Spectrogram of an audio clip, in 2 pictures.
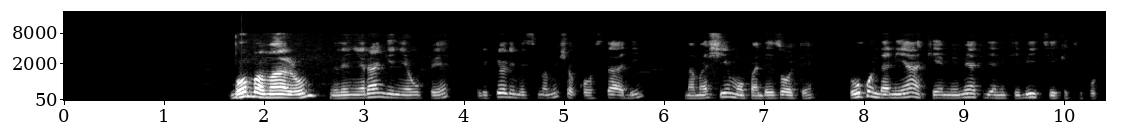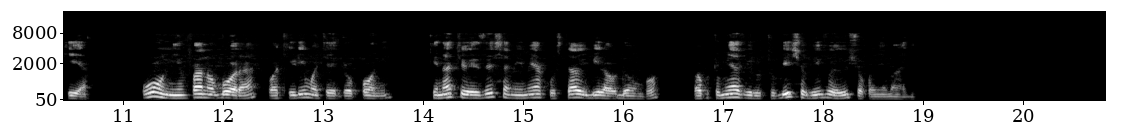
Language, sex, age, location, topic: Swahili, male, 25-35, Dar es Salaam, agriculture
